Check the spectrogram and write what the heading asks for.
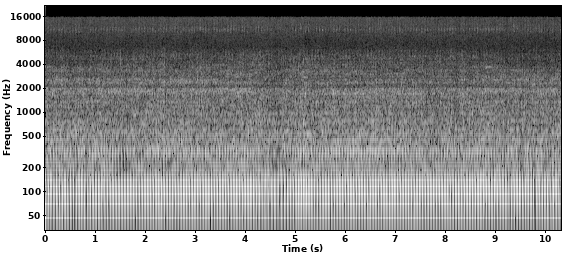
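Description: Small motorcycle engine running at a steady speed while riding along a dirt track, a fast, even pulsing drone.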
